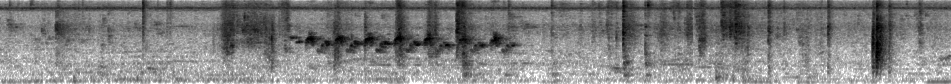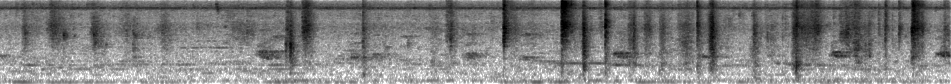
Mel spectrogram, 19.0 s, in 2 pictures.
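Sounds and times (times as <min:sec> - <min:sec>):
bird chirping: 0:00.0 - 0:06.9.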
